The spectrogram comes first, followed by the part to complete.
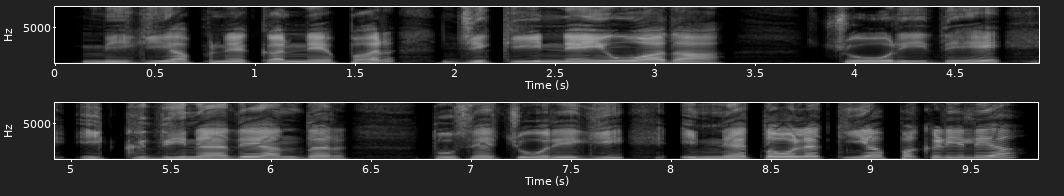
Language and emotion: Dogri, surprised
